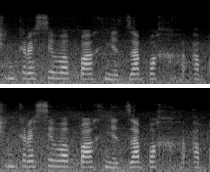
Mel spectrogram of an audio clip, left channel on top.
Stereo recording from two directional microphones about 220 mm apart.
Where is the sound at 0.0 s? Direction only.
Centre (ahead or behind).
